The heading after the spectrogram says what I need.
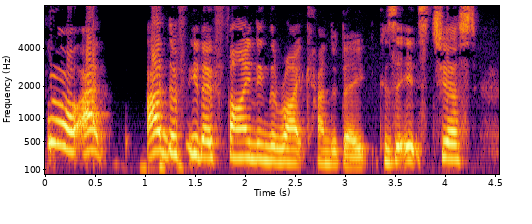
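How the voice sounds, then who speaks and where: A woman with a British accent at a moderate pace, quiet background. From Britain. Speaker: HR and hiring consultant. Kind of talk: casual interview chat.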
